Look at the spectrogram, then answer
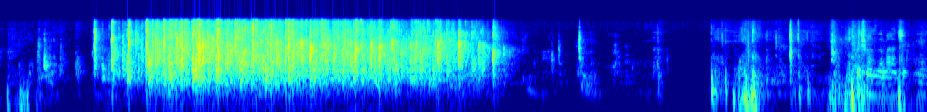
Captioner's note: applause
